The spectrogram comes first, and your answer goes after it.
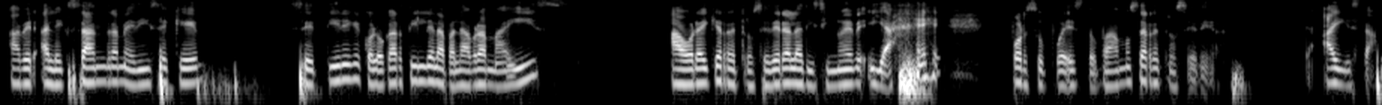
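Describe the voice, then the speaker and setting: A woman's voice: deep voice, dry recording. A woman teacher with a Peruvian Spanish accent, leading an online class and patiently explaining step by step. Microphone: computer mic in a video class. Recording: dull lo-fi online class audio.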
